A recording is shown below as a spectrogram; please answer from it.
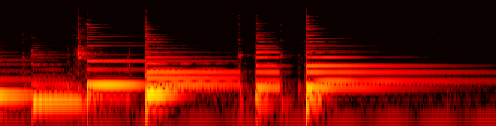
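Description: Low-G ukulele fingerpicked: a bluesy riff of single notes and two-note shapes, ending with two plucks of the top two strings together. The last pluck, about two and a half seconds in, is left to ring and slowly fades.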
